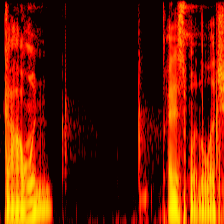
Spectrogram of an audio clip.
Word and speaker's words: Gawain: is all about GNE which yeah I pronounce gain but I think it's maybe correctly pronounced Gowan I just want to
